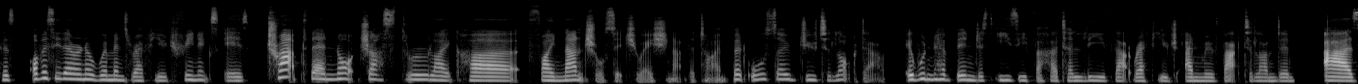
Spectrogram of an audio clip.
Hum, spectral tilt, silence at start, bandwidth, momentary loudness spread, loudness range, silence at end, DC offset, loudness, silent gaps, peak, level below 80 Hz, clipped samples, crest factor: none; -4.5 dB/octave; 0 s; 16.5 kHz; 13 LU; 6 LU; 0 s; under 0.1%; -29 LUFS; 13.08-13.15 s; -4 dBFS; -80 dBFS; under 0.1%; 24 dB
